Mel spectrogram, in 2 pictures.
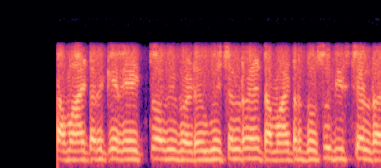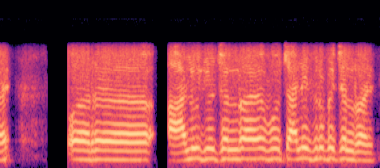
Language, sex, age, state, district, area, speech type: Hindi, male, 18-30, Madhya Pradesh, Jabalpur, urban, conversation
